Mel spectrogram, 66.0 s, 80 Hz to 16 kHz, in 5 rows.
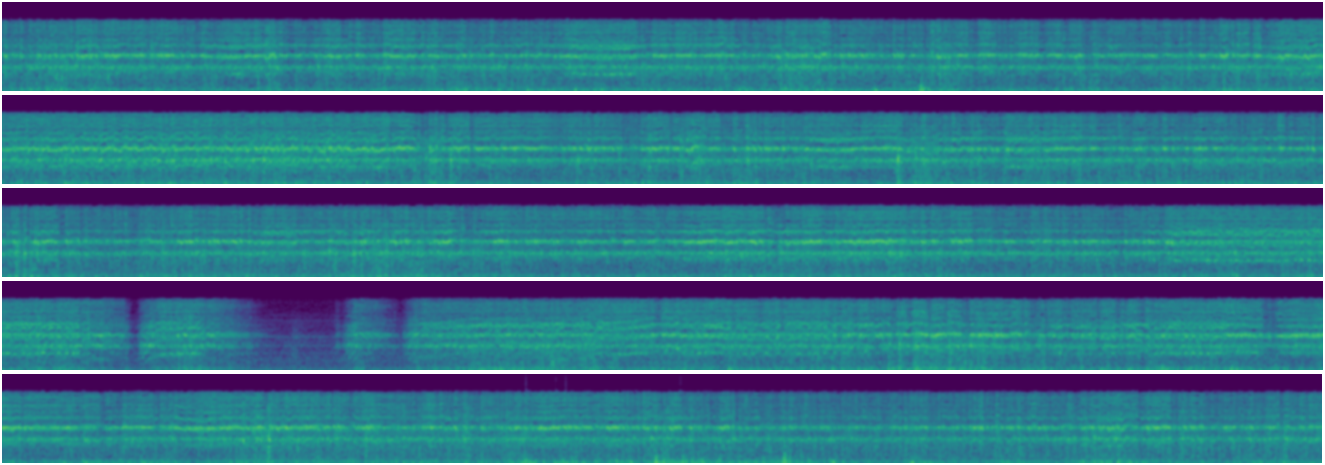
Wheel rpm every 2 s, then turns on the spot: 230, 230, 230, 230, 230, 230, 210, 200, 210, 230, 240, 220, 230, 230, 230, 230, 230, 230, 230, 220, 120, 20, 170, 210, 220, 210, 220, 220, 230, 230, 230, 230, 230.
none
